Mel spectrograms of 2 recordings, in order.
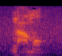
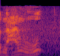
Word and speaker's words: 南无: 应当要知道这是南摩呀，有些地方写作那是这个拿的拿，或者是拿东西的拿。摩他用这个言字旁做一个墨字，那个摩南摩啊，写作南摩，他就不至于念作南无，就不会念作南方没有啊。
